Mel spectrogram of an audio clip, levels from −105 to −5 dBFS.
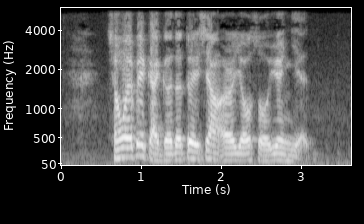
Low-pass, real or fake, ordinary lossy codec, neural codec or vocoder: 5.4 kHz; real; AAC, 48 kbps; none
